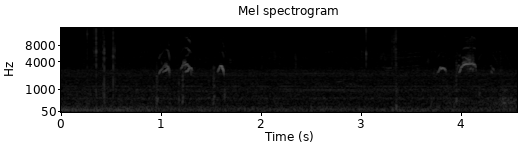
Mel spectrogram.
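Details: Midday nest-camera sound from an osprey nest in Charlo, Montana, 27 June 2018: scattered high whistled chirps in small clusters of two or three, with soft clicks and knocks from the nest between.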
